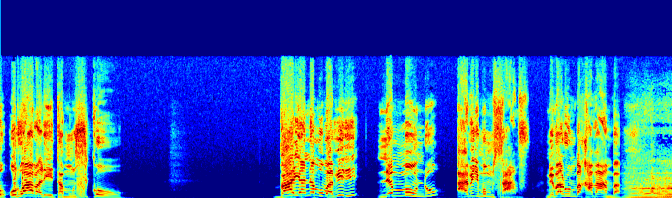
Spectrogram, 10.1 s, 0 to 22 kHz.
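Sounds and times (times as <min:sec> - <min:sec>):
faint low hum: 0:00.0 - 0:09.8
soft breath: 0:02.5 - 0:03.1.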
